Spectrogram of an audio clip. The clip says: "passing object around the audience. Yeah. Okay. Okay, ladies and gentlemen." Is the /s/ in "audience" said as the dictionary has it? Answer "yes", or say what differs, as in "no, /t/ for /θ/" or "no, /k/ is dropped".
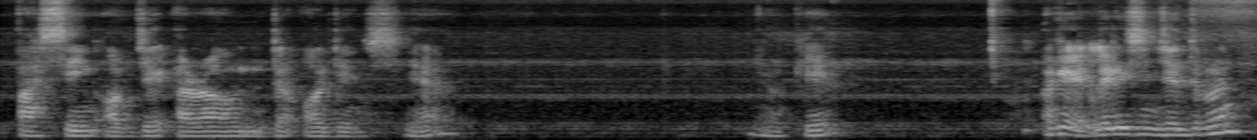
yes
